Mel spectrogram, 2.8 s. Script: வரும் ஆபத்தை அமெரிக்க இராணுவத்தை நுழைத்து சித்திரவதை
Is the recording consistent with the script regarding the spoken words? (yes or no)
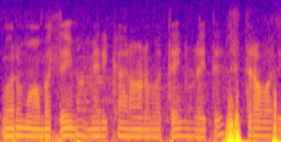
yes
